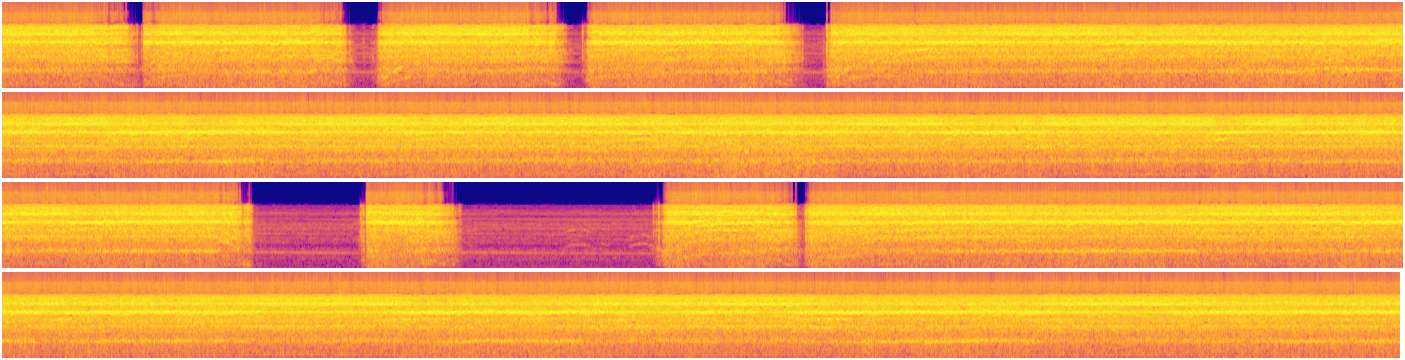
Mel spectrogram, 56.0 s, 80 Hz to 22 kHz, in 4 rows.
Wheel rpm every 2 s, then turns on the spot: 140, 140, 140, 140, 160, 220, 230, 230, 220, 220, 210, 220, 220, 220, 220, 50, 30, 90, 180, 230, 220, 230, 220, 220, 220, 220, 220, 230.
0-2 34-36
